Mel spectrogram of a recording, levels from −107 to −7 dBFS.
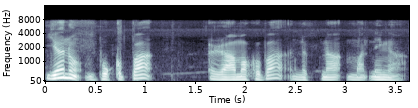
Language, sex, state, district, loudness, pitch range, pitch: Garo, male, Meghalaya, South Garo Hills, -17 LUFS, 110-125 Hz, 120 Hz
